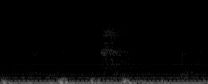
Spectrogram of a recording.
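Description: Steady low electrical hum in the room's sound pickup, with a few faint soft low thumps and a brief faint hiss about a second in.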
